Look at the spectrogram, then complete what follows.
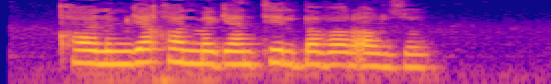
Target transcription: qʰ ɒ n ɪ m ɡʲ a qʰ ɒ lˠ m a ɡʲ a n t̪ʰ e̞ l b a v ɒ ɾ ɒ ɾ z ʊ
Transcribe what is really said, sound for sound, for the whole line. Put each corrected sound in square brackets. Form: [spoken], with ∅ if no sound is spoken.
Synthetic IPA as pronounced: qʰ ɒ n ɪ m ɡʲ a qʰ ɒ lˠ m a ɡʲ a n t̪ʰ e̞ l b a v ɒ ɾ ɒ ɾ z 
